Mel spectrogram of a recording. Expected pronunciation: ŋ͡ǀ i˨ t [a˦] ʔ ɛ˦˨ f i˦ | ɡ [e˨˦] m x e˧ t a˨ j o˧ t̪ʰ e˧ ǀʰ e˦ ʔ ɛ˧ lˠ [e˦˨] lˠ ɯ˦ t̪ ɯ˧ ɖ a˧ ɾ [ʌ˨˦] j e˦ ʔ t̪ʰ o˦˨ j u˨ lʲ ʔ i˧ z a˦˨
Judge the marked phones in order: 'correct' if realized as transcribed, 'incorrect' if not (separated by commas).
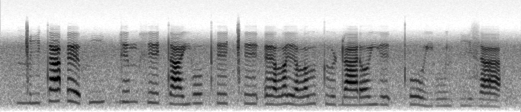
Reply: correct, incorrect, correct, incorrect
